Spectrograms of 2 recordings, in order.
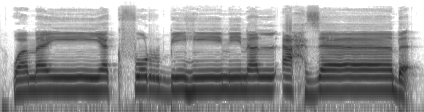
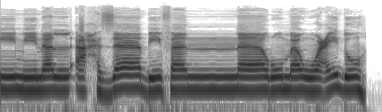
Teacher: note کریں، جب میں الاحزاب پر رکا تو میں نے با کی آواز کو بدلا، اور جب میں نے تلاوت جاری رکھی تو آواز مختلف ہو گئی، یعنی با کی آواز قلقلہ سے بغیر قلقلہ میں بدل گئی جب میں نے رکنے کی بجائے تلاوت جاری رکھی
